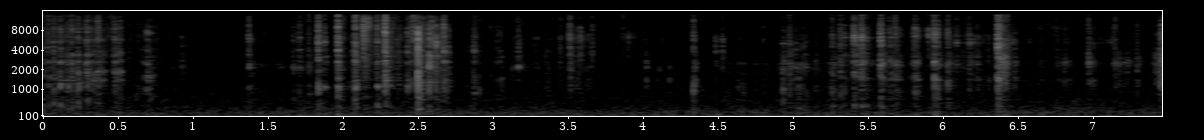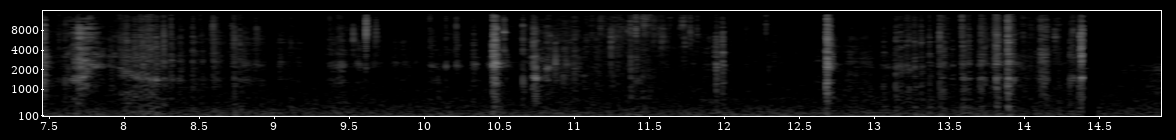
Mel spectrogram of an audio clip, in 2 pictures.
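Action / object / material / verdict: scrape / bar of soap shaved with a blade / soap / none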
